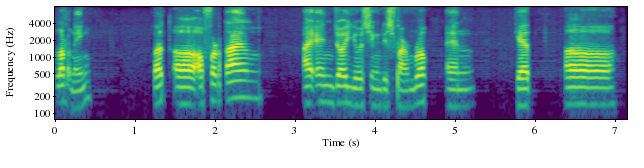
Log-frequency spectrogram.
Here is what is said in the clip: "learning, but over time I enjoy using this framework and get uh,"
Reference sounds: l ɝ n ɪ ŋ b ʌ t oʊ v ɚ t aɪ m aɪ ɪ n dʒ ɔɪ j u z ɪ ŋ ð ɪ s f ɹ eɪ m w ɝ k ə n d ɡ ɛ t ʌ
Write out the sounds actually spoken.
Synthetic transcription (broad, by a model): l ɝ n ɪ ŋ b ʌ t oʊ f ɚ t aɪ m aɪ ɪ n dʒ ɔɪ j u s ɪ ŋ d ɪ s f ɹ m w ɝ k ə n ɡ ɛ t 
